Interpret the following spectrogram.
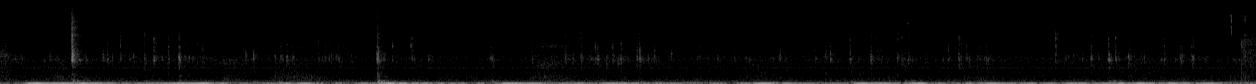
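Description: Computer keyboard typing: irregular runs of short key clicks as code is typed, over a steady low electrical hum.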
